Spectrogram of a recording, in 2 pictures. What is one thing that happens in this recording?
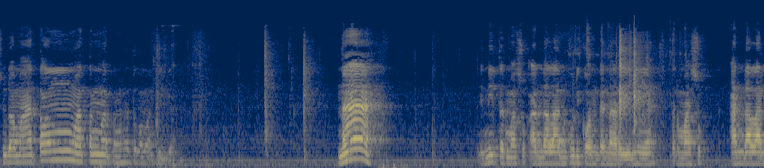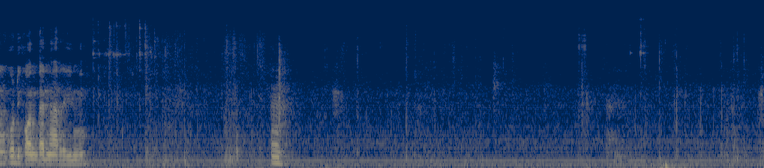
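Leather bag straps rustle and clink as a hand handles a bag.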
